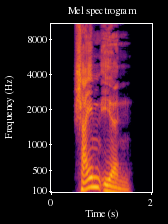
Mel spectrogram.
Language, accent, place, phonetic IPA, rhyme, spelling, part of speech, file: German, Germany, Berlin, [ˈʃaɪ̯nˌʔeːən], -aɪ̯nʔeːən, Scheinehen, noun, De-Scheinehen.ogg
- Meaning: plural of Scheinehe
